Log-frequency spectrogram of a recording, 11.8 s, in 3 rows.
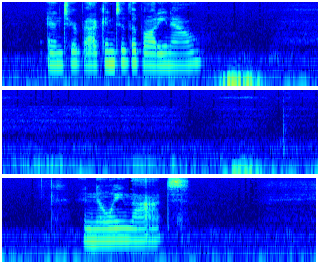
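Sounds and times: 
speech: 0:00.6 - 0:02.6, 0:08.9 - 0:10.3
faint rumble: 0:02.5 - 0:08.9
slow deep breath in during a guided relaxation: 0:03.4 - 0:07.4.

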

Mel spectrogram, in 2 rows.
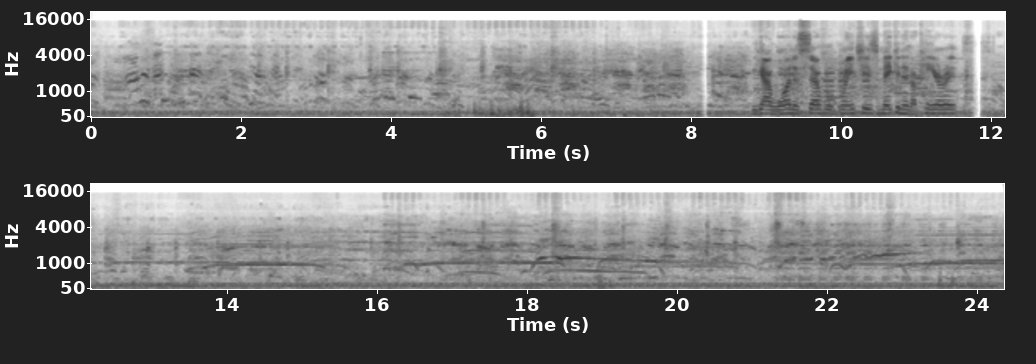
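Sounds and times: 
excited crowd cheering at a parade: 0:00.0 - 0:24.3
speech: 0:08.9 - 0:11.8.

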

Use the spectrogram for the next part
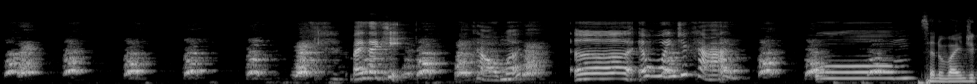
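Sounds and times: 
dog barking: 0:00.0 - 0:05.6, 0:07.3 - 0:09.0
speech: 0:03.3 - 0:07.4, 0:08.2 - 0:09.7.

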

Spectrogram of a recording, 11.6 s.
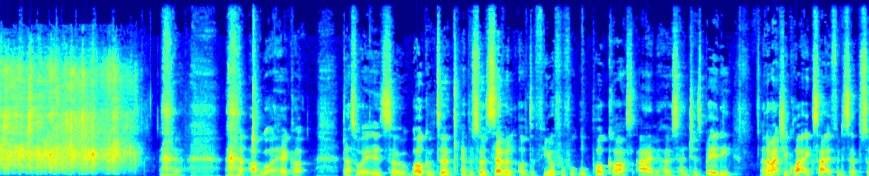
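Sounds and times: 
round of applause: 0:00.0 - 0:02.0
speech: 0:02.1 - 0:11.5.

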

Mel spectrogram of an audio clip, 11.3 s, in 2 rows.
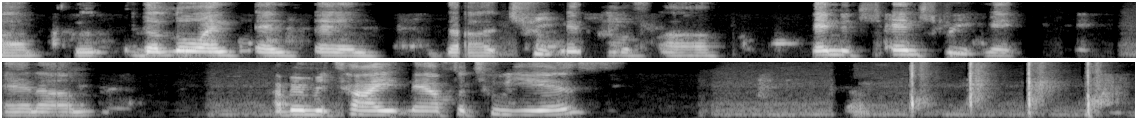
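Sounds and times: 
speech: 0:00.1 - 0:06.2, 0:06.8 - 0:08.7, 0:09.9 - 0:10.1
audience clapping in a steady rhythm: 0:09.5 - 0:11.3.

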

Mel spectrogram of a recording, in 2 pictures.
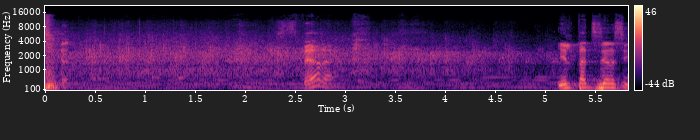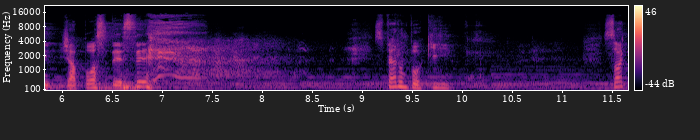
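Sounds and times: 
laughter: 0:00.0 - 0:04.5, 0:06.8 - 0:08.7
audience applauding: 0:00.0 - 0:05.8
speech: 0:02.6 - 0:03.1, 0:05.1 - 0:07.2, 0:09.2 - 0:10.0, 0:11.5 - 0:11.6.

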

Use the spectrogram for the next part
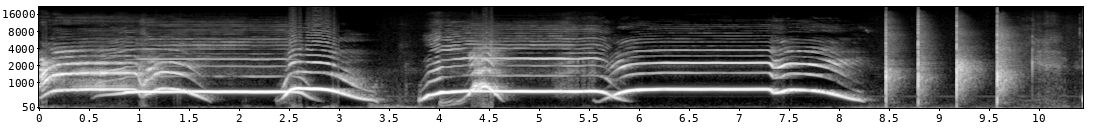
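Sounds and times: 
people screaming and cheering from windows: 0:00.0 - 0:08.3
hand claps: 0:08.4 - 0:10.1.

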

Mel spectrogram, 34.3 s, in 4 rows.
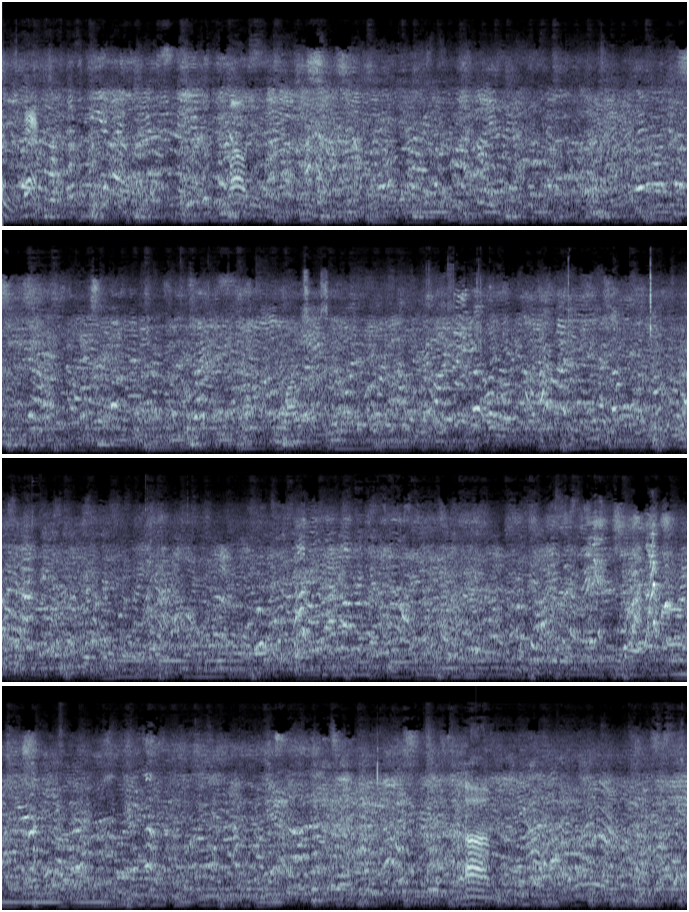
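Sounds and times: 
speech: 0:00.0 - 0:03.4, 0:31.5 - 0:31.9
dense crowd chatter: 0:00.0 - 0:34.2
laughter: 0:23.7 - 0:34.2.

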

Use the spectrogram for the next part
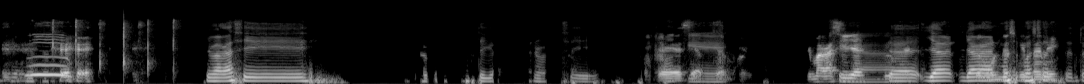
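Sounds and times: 
speech: 0:00.0 - 0:01.5, 0:02.1 - 0:03.3, 0:04.2 - 0:07.4, 0:08.1 - 0:10.8
hand clapping: 0:00.4 - 0:01.9.

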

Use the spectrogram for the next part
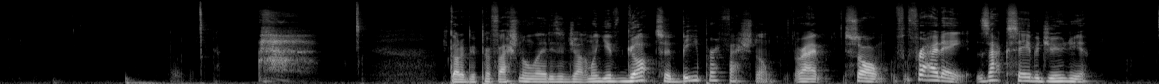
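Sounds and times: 
person sipping a drink: 0:01.7 - 0:03.8
breathy exhale: 0:02.6 - 0:04.4
speech: 0:04.5 - 0:11.0.

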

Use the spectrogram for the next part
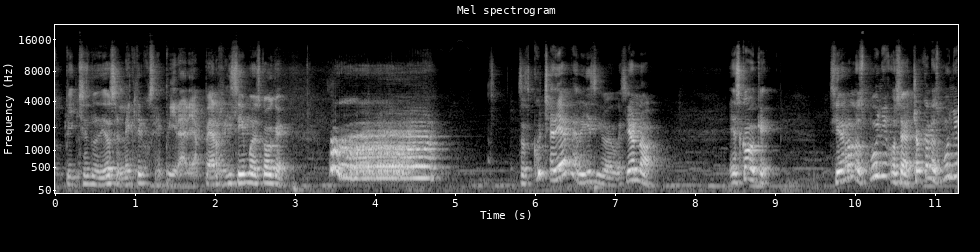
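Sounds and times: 
speech: 0:00.2 - 0:03.8, 0:06.6 - 0:07.7, 0:08.4 - 0:09.0, 0:09.7 - 0:11.2
person imitating a Wookiee roar: 0:03.4 - 0:05.0.

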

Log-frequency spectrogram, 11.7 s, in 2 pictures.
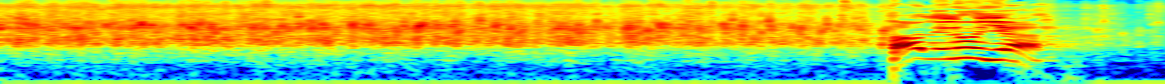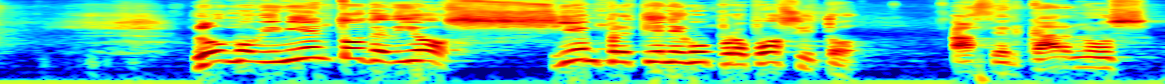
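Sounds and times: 
audience applause: 0:00.0 - 0:05.9
speech: 0:04.4 - 0:05.4, 0:06.8 - 0:11.6.

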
